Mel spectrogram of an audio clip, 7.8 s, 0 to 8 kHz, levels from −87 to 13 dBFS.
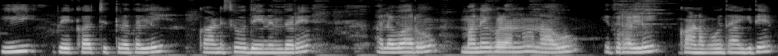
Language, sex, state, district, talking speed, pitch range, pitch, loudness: Kannada, female, Karnataka, Koppal, 70 wpm, 220-255 Hz, 230 Hz, -15 LUFS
